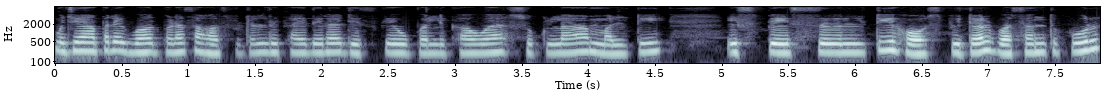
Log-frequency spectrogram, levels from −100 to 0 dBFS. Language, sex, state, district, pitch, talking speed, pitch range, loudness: Hindi, female, Chhattisgarh, Rajnandgaon, 215 Hz, 170 wpm, 205-220 Hz, -20 LUFS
